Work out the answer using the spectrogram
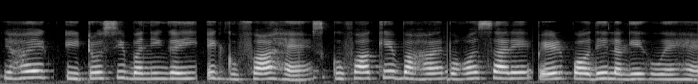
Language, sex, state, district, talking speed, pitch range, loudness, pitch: Hindi, female, Bihar, Purnia, 165 wpm, 250-280 Hz, -16 LUFS, 270 Hz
